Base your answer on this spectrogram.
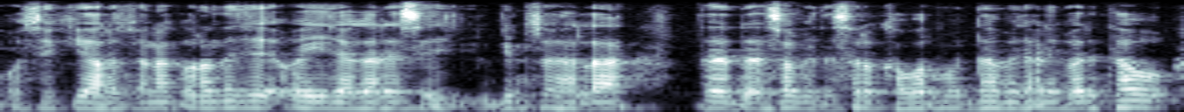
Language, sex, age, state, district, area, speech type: Odia, male, 45-60, Odisha, Mayurbhanj, rural, spontaneous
